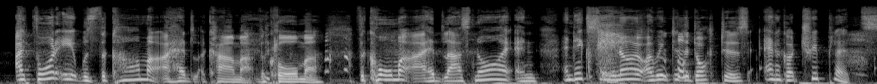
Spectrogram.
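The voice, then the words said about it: Put-on British English accent. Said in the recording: “Are you thinking a UK English? ... I'll do a little accent.”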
